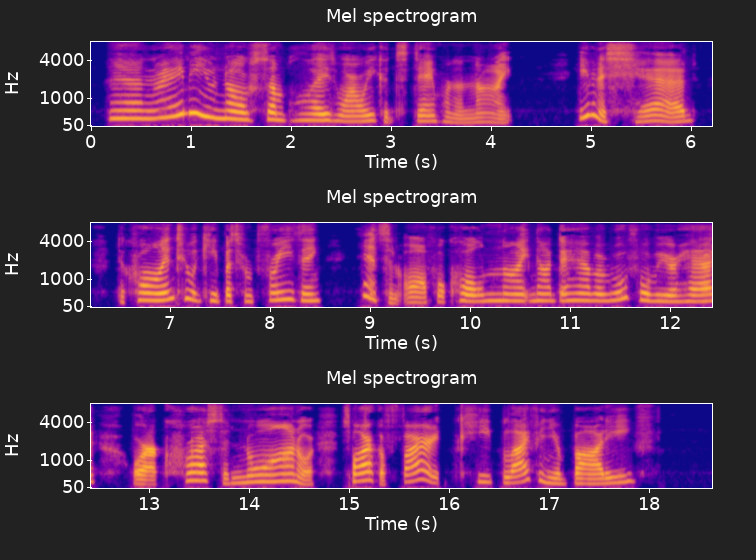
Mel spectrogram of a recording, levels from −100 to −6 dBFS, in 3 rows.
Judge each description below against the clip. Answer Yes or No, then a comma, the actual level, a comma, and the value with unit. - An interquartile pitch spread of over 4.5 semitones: Yes, average, 5.0 semitones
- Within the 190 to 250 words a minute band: No, average, 175 wpm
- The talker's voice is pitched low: No, high, 235 Hz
